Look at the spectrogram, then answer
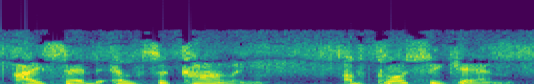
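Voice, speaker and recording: A commanding acting coach of the theatre, high-pitched and urgent, in a 1930s radio drama. The old recording is muffled, with a clear hiss of noise. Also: male voice, huge pitch swings, moderate pace.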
